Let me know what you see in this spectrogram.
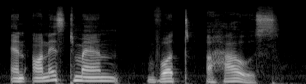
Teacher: Both the word honest and house start with the first letter H, but the first letter H is silent in honest. We do not say honest, it is honest.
